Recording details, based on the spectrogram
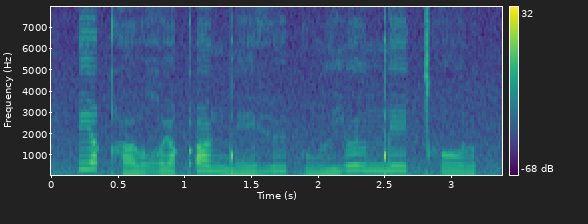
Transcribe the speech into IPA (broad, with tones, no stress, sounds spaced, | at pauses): e˥ qʰ u˩˧ ʁ ʉ˧ qʼ ɵ˥ ŋ͡ǃ e˩˧ ɦ ʉ˥ k u˩˧ l j ɵ˥ l ŋ͡ǃ e˥ ǀʰ o˥˧ l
